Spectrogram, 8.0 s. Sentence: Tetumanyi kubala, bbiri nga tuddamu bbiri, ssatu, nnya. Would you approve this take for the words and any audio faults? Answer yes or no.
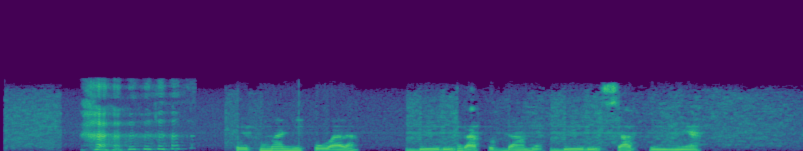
no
